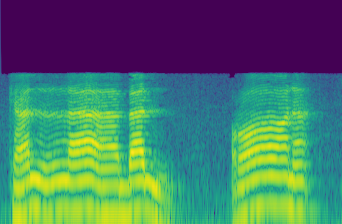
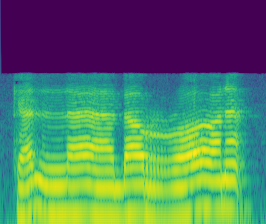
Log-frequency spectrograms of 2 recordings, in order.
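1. Ada jeda singkat setelah bal, tanpa bernapas. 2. Kata-kata tersambung tanpa jeda. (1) "dibaca dengan sakta, berhenti sejenak tanpa bernafas" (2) "tidak boleh untuk dibaca kalla barana ya, karena berubah maknanya"

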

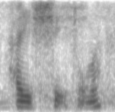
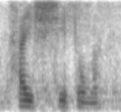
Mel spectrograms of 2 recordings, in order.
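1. تتحول الثاء إلى شين، والهمزة تبقى. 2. تتحول الثاء إلى شين، والهمزة تبقى.

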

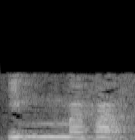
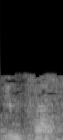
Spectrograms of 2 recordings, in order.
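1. M digandakan dan diikuti vokal. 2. M tunggal tanpa vokal sesudahnya. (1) "mimnya itu tasdid dan fathah, bukan sukun" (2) "bukan imha"

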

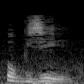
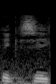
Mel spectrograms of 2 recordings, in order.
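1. Kata itu diawali dengan vokal u. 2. Kata itu diawali dengan vokal i. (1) "Bukan asli, maka kita tetap membaca ugzi" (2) "membolehkan membaca igzi karena melihat kasro yang terakhir"

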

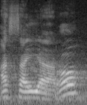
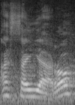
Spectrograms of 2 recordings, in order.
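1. Kata ini berakhir dengan bunyi h saja. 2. Kata ini berakhir dengan bunyi h saja.

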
